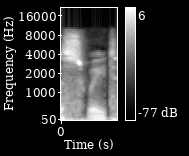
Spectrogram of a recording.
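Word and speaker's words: suite: Brides needs yeah so it's not a suit it's a sweet isn't it so oh yeah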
